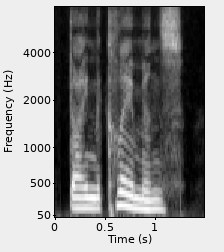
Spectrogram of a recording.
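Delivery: tired, weary, worn-out muttering. Gaela, giving a small, tired wave, mutters tiredly. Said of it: "Gaela muttered with a small, tired wave".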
